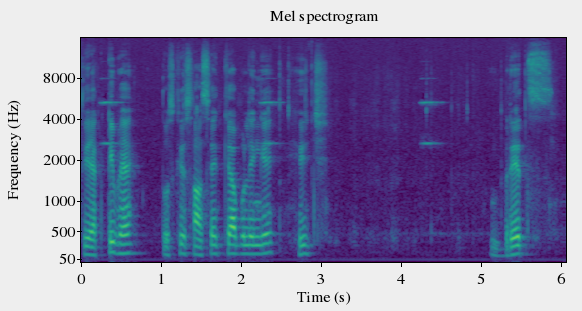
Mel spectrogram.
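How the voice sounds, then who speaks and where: A man teaching English grammar in Hindi, explaining step by step, asking questions and answering them himself, and reading the example sentences slowly and deliberately. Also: a little high, steady tone, a little hiss or hum.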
